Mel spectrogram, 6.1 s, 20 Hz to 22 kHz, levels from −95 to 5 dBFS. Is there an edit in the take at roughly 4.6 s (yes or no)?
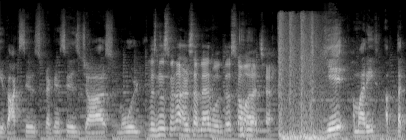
yes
